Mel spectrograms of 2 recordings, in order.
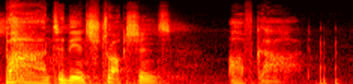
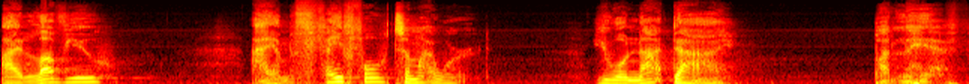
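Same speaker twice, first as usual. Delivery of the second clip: voice of God. Retold or imitated. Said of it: "the voice of God tell me this".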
